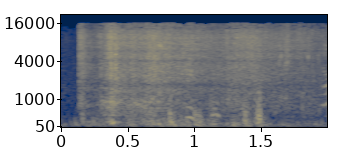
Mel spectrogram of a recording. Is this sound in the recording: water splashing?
yes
